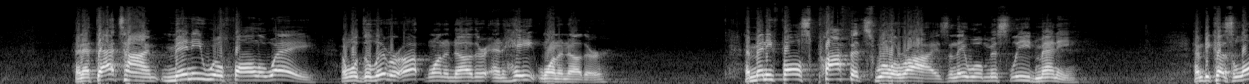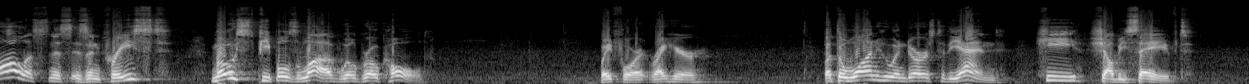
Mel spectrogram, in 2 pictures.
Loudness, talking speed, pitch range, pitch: -11 LUFS, 135 wpm, 130-195 Hz, 165 Hz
